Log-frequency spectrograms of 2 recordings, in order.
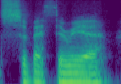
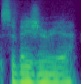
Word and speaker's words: Cervejaria: There's a place in Portugal in Lisbon called Cerveteria. That's not how you say it, Cervejaria uh, Ramiro.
